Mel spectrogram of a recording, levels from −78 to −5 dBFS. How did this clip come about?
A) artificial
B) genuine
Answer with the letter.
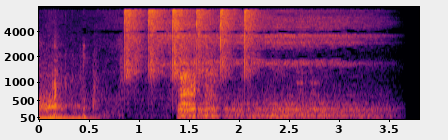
B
